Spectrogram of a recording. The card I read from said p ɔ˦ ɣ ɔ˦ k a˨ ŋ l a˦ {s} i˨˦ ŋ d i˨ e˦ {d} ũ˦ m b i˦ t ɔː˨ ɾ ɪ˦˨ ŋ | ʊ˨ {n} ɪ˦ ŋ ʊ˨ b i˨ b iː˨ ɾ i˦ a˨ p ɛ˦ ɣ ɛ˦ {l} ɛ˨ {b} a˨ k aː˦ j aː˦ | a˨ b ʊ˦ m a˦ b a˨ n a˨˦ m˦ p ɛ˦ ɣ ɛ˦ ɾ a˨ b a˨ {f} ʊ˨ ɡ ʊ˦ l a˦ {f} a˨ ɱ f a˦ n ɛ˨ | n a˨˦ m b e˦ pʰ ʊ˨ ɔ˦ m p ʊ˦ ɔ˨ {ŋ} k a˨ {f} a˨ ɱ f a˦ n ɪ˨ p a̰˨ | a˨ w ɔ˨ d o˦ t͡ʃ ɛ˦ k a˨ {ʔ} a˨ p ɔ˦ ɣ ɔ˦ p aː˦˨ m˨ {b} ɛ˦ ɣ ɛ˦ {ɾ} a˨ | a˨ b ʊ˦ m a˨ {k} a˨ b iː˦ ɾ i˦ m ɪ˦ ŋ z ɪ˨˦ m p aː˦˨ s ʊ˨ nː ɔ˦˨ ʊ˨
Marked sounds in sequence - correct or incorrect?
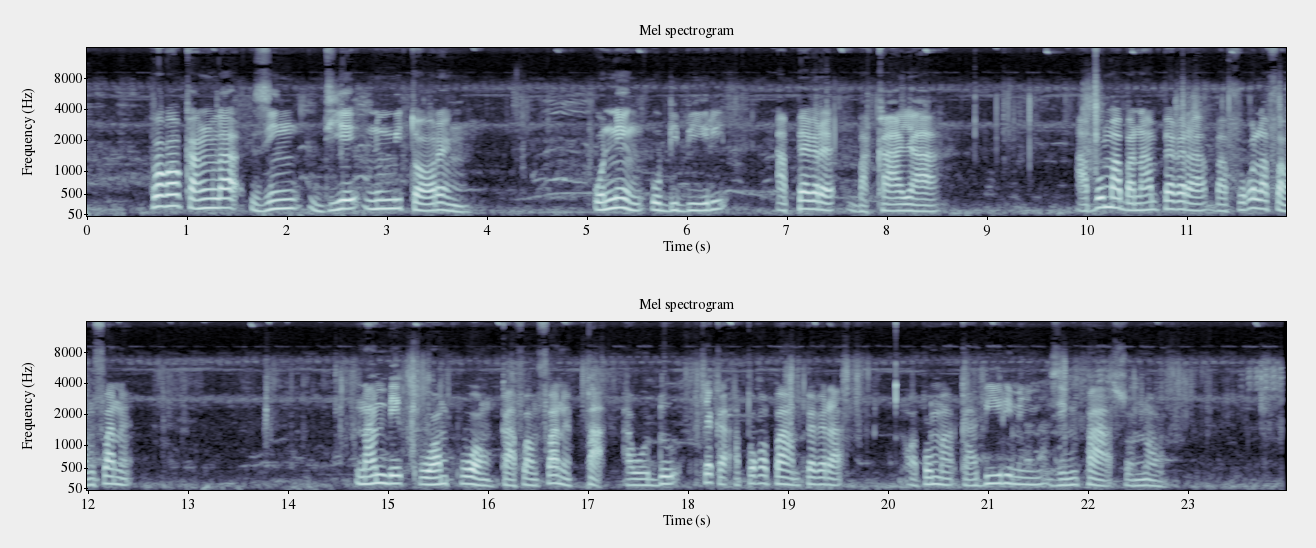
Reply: incorrect: z, incorrect: n, correct, incorrect: ɾ, correct, correct, correct, correct, correct, correct, incorrect: p, correct, correct

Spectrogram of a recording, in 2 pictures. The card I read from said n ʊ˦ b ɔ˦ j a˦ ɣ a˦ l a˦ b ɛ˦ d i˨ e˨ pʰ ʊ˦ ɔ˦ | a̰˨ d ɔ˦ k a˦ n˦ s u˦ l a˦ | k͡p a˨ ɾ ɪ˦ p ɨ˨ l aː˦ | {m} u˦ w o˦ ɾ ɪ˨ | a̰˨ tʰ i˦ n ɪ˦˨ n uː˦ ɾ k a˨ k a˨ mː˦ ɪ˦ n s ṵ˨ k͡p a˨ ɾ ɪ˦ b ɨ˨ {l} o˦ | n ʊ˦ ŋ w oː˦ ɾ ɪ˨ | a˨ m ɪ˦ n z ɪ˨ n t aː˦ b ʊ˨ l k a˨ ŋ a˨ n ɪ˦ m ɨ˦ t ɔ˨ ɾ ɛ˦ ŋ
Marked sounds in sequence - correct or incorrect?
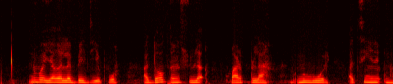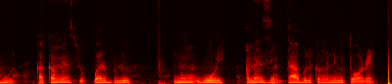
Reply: incorrect: n, correct

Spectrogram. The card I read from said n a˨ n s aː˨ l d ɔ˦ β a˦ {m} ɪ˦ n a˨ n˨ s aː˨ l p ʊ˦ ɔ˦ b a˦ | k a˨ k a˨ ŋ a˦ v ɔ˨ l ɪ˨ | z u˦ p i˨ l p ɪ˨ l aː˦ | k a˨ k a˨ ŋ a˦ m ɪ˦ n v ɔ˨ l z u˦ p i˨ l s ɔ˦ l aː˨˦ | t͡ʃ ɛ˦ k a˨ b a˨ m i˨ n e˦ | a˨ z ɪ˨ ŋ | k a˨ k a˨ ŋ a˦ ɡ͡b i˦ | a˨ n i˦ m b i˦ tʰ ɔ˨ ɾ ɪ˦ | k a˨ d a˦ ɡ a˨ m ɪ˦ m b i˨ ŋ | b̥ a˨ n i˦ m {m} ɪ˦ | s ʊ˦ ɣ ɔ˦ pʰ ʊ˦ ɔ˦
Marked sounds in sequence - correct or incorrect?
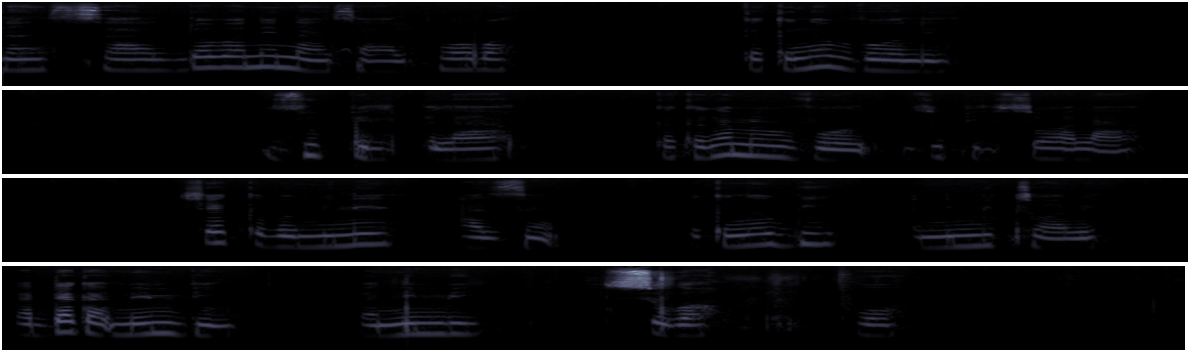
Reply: incorrect: n, incorrect: b

